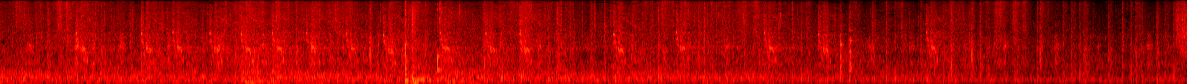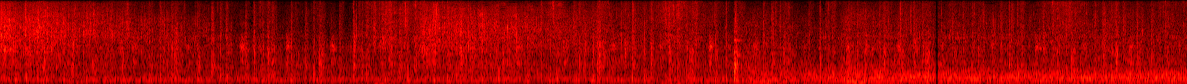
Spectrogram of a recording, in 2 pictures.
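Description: Light footsteps patter quickly over the ground.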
